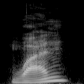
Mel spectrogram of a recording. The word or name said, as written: wan2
